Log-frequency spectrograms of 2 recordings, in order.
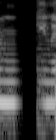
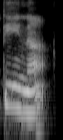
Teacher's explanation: Entre la palabra mina y tina, la diferencia está entre la M y la T, ¿no? La M, que es un fonema bilabial, ¿no? En tanto que la T es un fonema dental.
